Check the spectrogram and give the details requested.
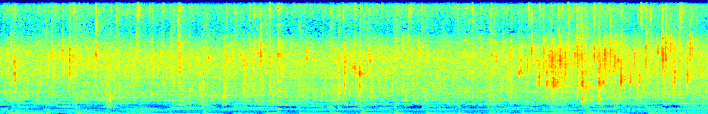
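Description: Breaded chicken cutlets shallow-frying in hot oil in a pan: a steady crackling sizzle, with light clicks of metal tongs against the pan as the cutlets are turned. The sizzle grows louder about five seconds in.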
